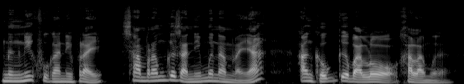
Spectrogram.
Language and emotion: Bodo, disgusted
